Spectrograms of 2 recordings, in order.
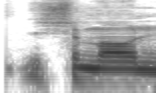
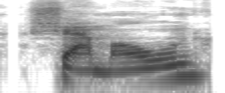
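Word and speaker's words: Šimon: He's Slovakian, so his name is Shimon Nemec, but this guy at ESPN was calling him Shamon.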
